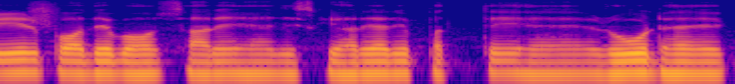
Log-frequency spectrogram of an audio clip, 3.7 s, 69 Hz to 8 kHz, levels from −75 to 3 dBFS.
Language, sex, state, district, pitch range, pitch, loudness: Hindi, male, Chandigarh, Chandigarh, 125-130 Hz, 125 Hz, -18 LUFS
